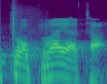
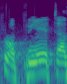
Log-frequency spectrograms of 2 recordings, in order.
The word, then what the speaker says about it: proprietor: Agri, Katana, you say proprietor, not proprietor that we commonly hear around us.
